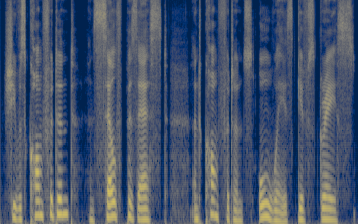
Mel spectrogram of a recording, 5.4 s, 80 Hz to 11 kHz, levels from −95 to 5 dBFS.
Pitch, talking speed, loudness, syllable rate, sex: 165 Hz, 125 wpm, -20 LUFS, 4.6 syllables/s, female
